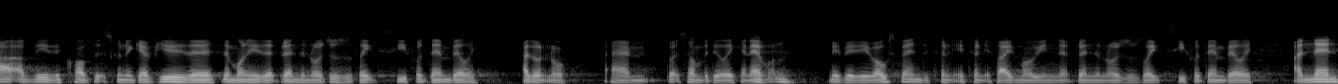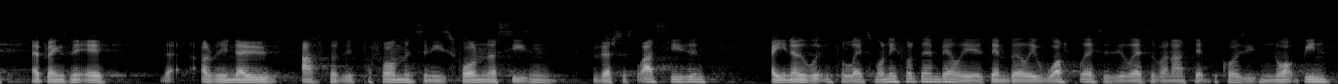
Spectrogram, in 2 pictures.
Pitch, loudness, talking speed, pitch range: 105 Hz, -29 LUFS, 200 wpm, 100-110 Hz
